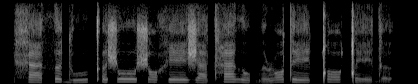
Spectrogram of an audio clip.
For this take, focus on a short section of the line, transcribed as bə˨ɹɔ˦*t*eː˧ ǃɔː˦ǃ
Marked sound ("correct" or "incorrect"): correct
